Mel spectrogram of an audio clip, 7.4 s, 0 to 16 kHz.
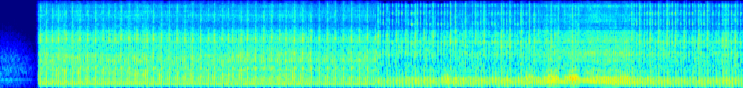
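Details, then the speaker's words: Husqvarna 51 chainsaw started outside: fast, steady idle buzz with chain whir underneath; chain keeps turning at idle, even with idle set as low as possible, from a weak or broken clutch spring, before spring replacement. "start it up and notice how the chain will turn when the chainsaw is idling the chain should not be turning at all when the chainsaw is"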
